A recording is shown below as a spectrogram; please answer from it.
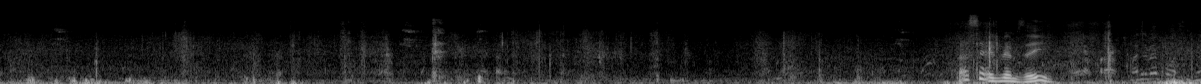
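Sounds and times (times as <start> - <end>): wind rumble on microphone: 0.0 - 5.7, 6.7 - 12.0
wetsuit rubbing: 1.7 - 12.0.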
